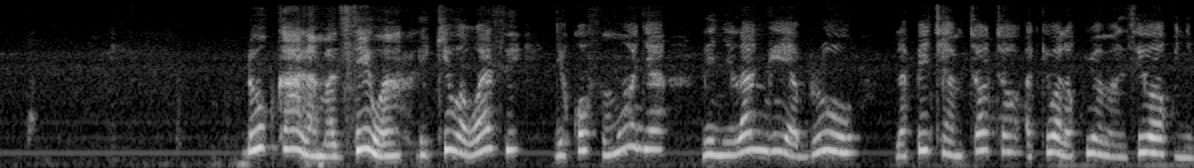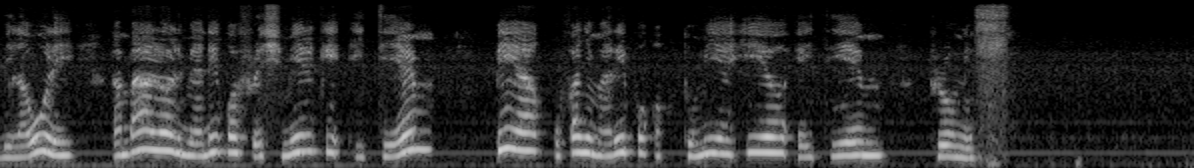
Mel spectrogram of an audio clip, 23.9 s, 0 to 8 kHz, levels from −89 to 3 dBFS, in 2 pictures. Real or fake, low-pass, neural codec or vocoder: real; 7.2 kHz; none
